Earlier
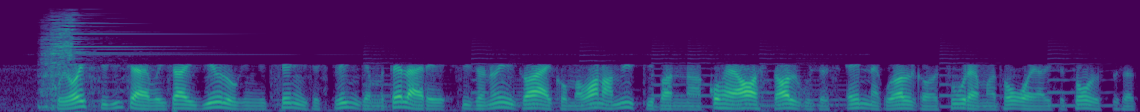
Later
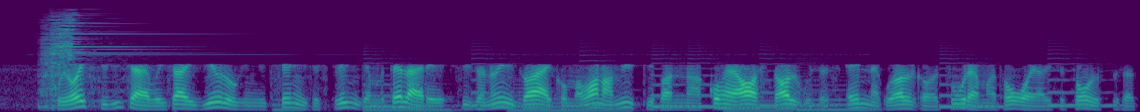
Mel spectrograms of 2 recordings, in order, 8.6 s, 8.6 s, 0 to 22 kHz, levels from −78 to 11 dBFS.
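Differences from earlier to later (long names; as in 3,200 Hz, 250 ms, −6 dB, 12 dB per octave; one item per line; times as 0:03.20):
second sound: remove high-pass filter 290 Hz 24 dB per octave
master: add high-pass filter 160 Hz 12 dB per octave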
